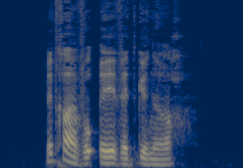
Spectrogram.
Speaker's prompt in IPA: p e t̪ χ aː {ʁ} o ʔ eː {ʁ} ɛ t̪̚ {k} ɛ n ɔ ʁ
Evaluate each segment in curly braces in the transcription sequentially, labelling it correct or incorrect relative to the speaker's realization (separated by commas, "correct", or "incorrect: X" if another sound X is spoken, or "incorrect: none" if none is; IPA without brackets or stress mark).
incorrect: v, incorrect: v, incorrect: ɡ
